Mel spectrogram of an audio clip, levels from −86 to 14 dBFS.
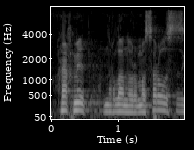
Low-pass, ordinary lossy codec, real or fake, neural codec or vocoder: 7.2 kHz; none; real; none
